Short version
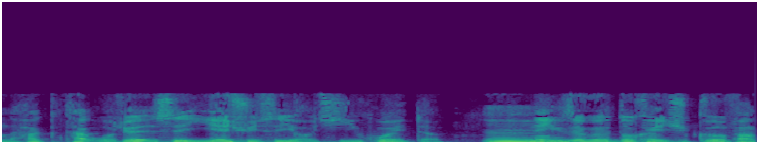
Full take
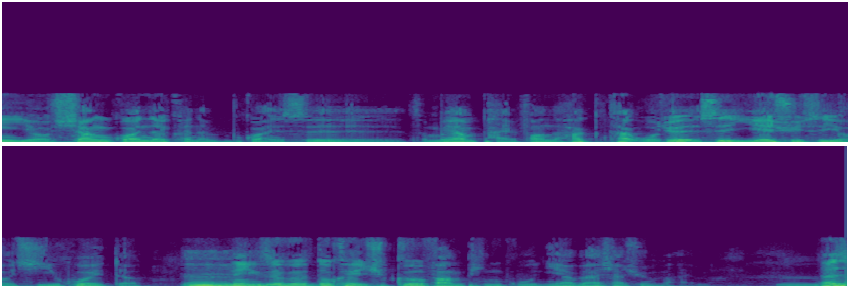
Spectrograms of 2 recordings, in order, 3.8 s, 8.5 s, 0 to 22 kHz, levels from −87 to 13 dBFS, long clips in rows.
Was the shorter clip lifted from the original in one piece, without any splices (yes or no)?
yes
